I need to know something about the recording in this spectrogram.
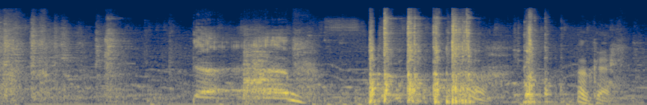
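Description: A man's strained grunts and groans as he grinds out the last reps of a burnout set of incline barbell bench press, each groan falling in pitch. A few sharp knocks about four seconds in as the loaded barbell goes back onto the rack hooks.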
